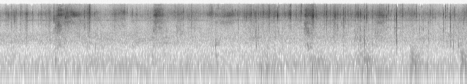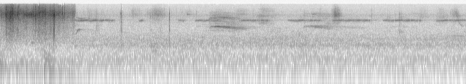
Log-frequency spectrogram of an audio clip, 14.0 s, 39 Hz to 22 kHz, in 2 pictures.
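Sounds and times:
rustling noise: 0.0s - 8.2s.

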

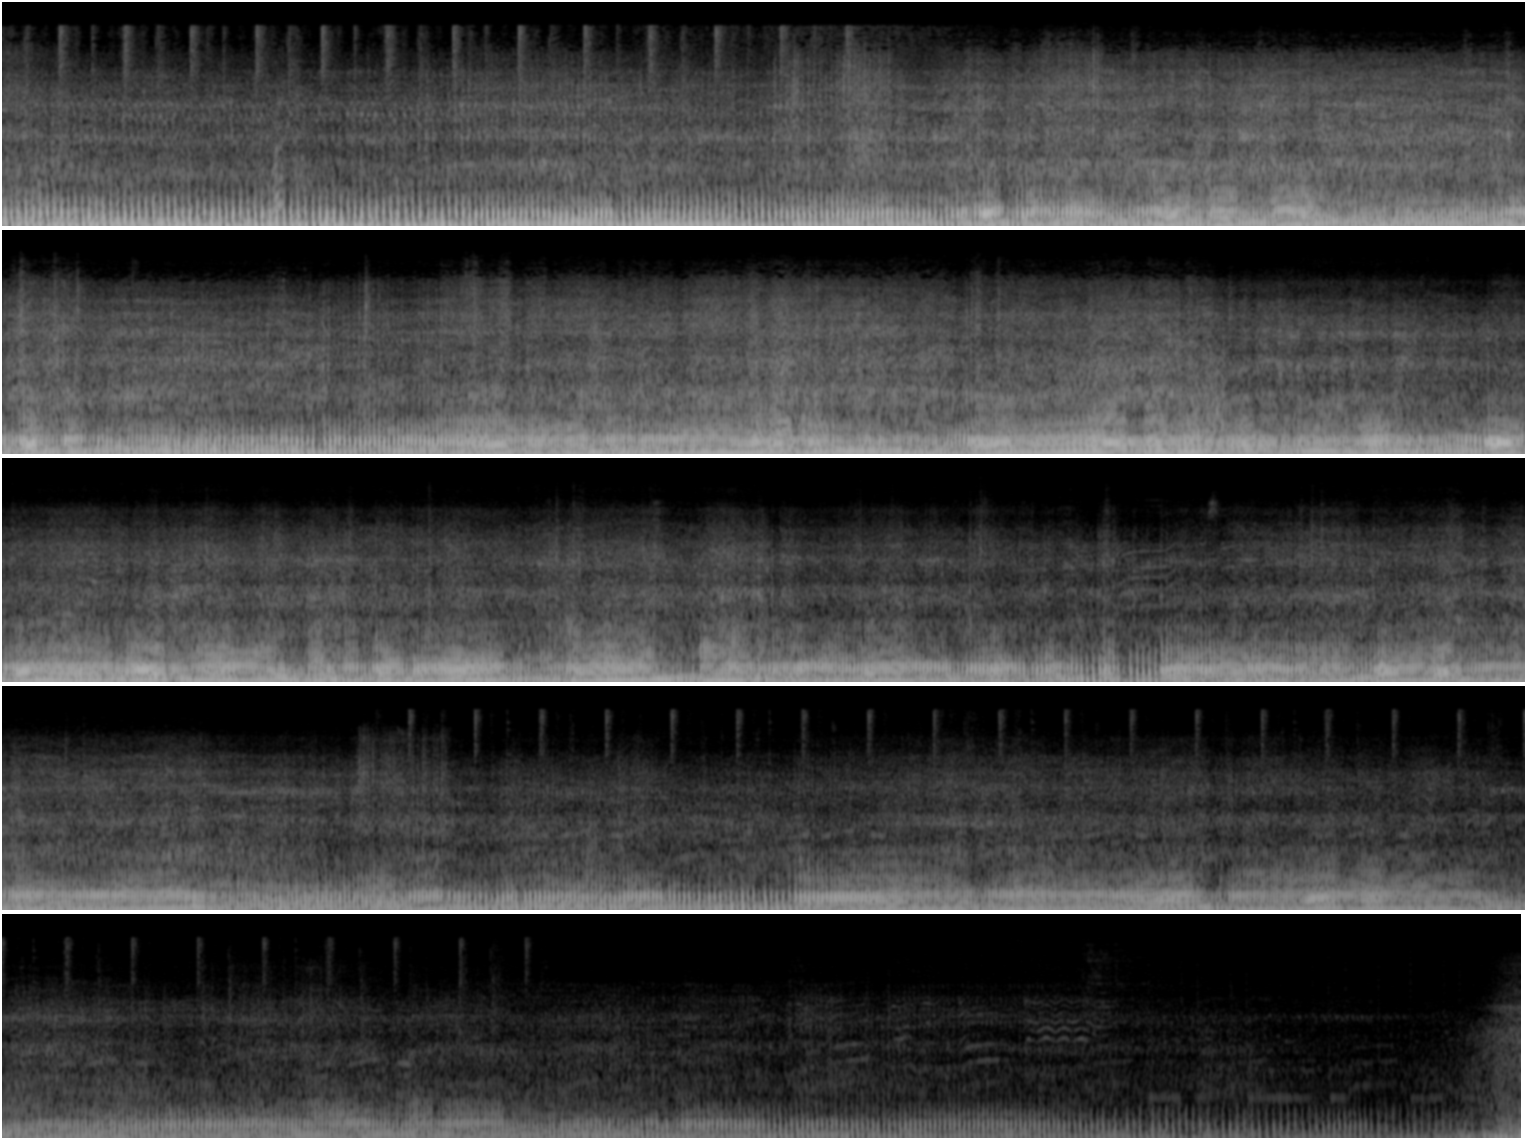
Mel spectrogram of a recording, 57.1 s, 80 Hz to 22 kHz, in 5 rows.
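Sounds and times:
dirt bike engine revving: 0.0s - 39.6s.

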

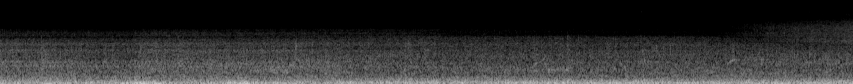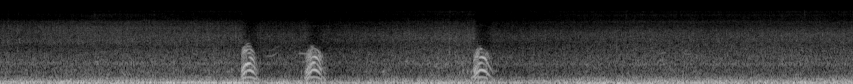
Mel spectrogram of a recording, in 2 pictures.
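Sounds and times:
dog barking: 10.9s - 11.9s, 13.2s - 13.6s.

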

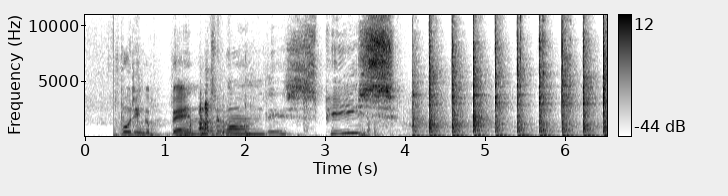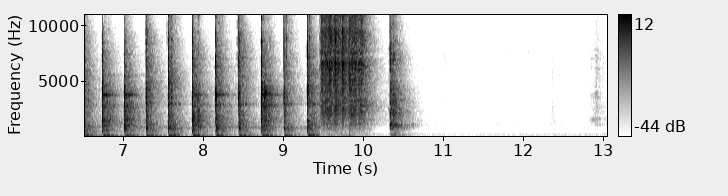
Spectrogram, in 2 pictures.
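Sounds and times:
hammer beating sheet steel: 4.0s - 9.5s.

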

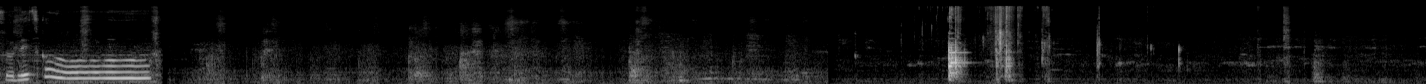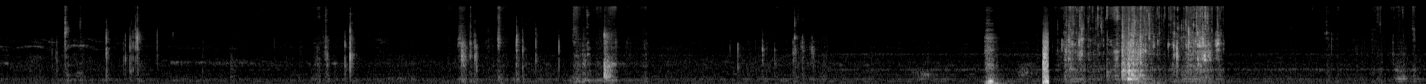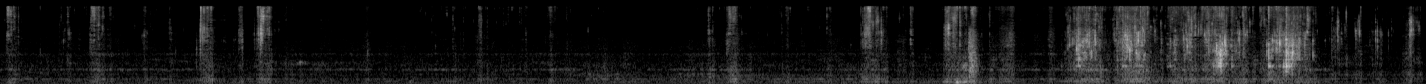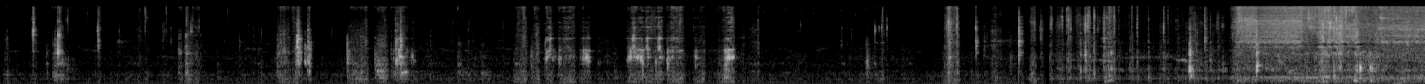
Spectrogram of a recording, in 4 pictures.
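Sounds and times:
wet squelching of raw meat: 35.6s - 47.4s.

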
